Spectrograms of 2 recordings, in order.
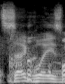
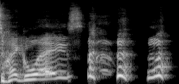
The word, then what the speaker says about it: segue: what am I saying segues me into I said he's like as if like how it's spelled but like it's Segways oh my brain geez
